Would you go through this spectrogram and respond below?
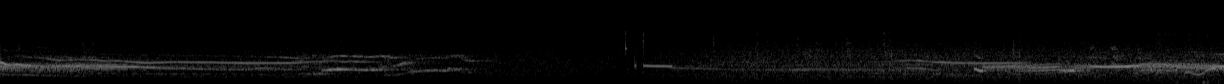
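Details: Chorus of wild wolves in the Yukon recorded by a trail cam, several long overlapping howls gliding and wavering at different pitches, easing off midway, then resuming with a steady tone above.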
